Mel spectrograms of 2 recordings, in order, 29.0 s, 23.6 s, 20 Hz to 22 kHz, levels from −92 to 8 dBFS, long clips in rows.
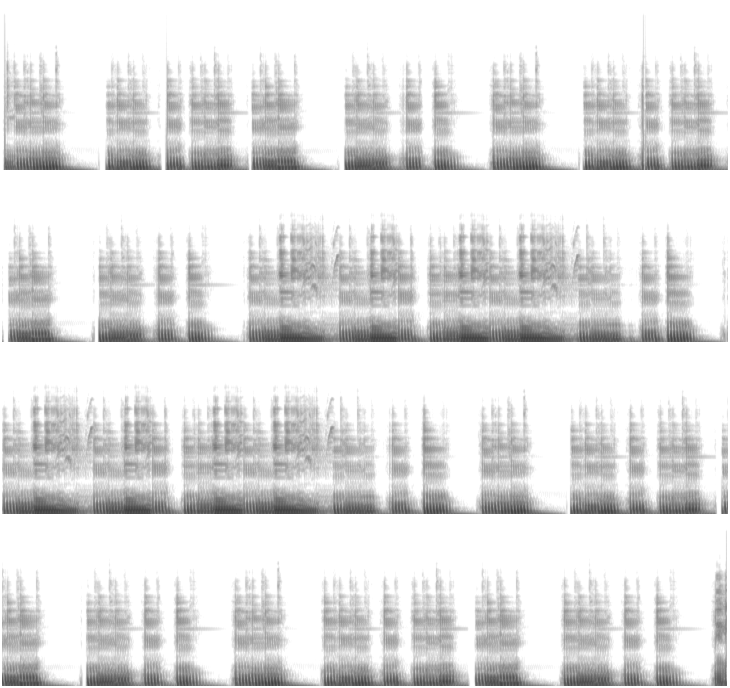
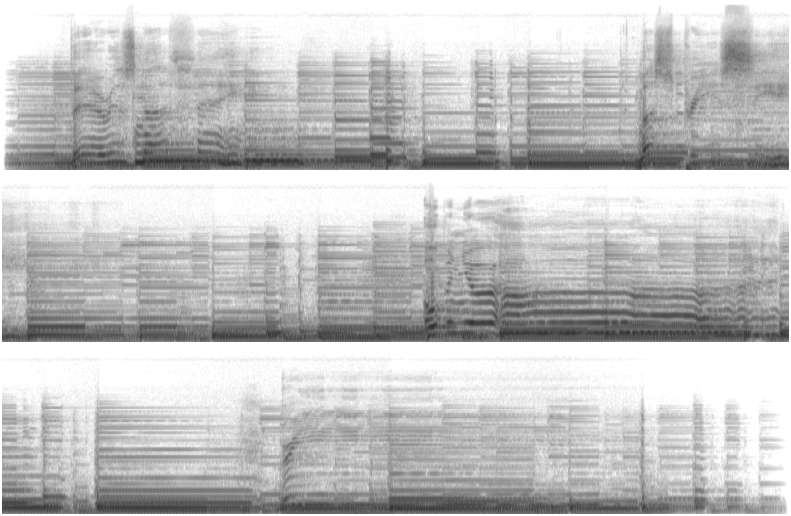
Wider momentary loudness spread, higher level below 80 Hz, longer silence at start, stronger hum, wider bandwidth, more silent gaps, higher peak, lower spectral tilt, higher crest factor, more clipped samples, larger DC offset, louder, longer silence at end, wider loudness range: first, 11 LU vs 8 LU; first, -32 dBFS vs -46 dBFS; about the same, 0 s vs 0.05 s; neither; second, 6 kHz vs 11 kHz; first, 0.97-1.04 s, 3.37-3.42 s, 7.27-7.32 s, 21.66-21.71 s, 22.58-22.62 s, 26.46-26.50 s vs none; second, -12 dBFS vs -4 dBFS; first, -9.5 dB/octave vs -7.5 dB/octave; about the same, 14 dB vs 16 dB; neither; neither; second, -28 LUFS vs -20 LUFS; second, 0 s vs 0.45 s; about the same, 4 LU vs 4 LU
